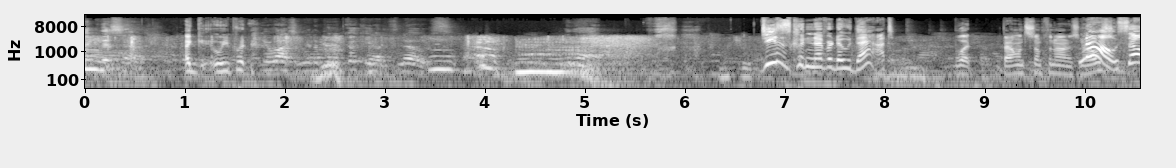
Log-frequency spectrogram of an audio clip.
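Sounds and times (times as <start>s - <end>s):
speech: 0.2s - 6.0s, 6.6s - 10.5s
sea lion roaring: 2.2s - 5.4s.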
